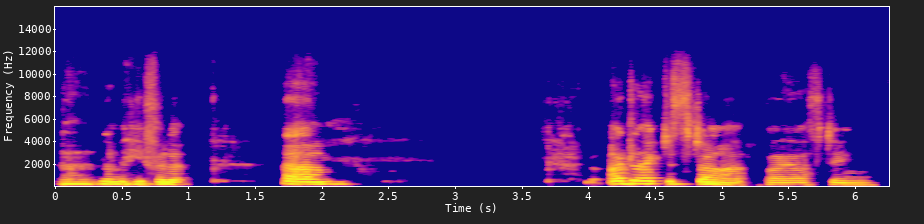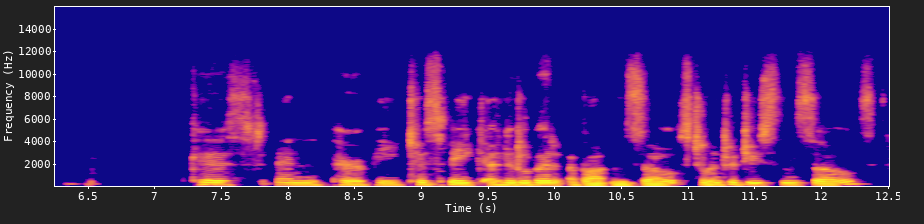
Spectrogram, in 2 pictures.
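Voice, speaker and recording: A woman moderating an academic conversation, speaking deliberately, with pauses and restarts. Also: on the low side, fairly even intonation, dark tone, poor audio.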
